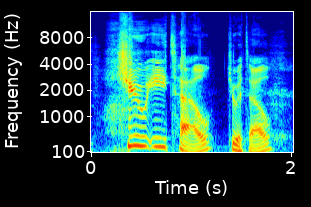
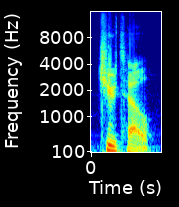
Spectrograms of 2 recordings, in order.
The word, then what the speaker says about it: Chiwetel: It's Chiwetel Ejiofor. So you're supposed to say the J. I think you said Chutel, and I just jumped on you. for. Chiwetel. I think you gotta give that I emphasis.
